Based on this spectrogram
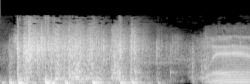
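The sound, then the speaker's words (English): A drawer full of blank keys is yanked open with a rapid series of knocking thuds and wooden rattles over about two seconds, then a voice cries out in a sustained raised tone. “Plume, keep away from that drawer!”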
